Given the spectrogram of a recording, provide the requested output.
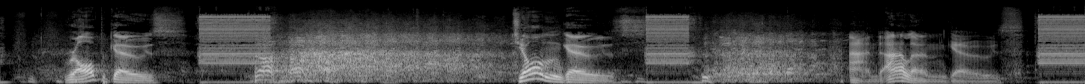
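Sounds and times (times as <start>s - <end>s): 
crowd noise: 0.0s - 9.1s
audience laughter: 0.1s - 1.2s, 2.6s - 5.6s, 7.0s - 8.5s
speech: 0.3s - 1.9s, 2.5s - 4.0s, 5.2s - 6.3s, 7.0s - 7.7s, 8.5s - 10.3s
game show challenge buzzer: 2.0s - 2.9s, 6.4s - 7.1s, 10.3s - 10.8s.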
